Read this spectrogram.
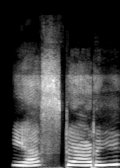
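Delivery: high-pitched teasing call; high mock "Yes, Daddy". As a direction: put on a high, cutesy call to tease. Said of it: "like that".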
